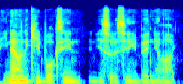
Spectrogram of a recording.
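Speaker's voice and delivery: very soft hushed storytelling. Real, not acted. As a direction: keep it barely above a murmur. Bedside, child asleep nearby.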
